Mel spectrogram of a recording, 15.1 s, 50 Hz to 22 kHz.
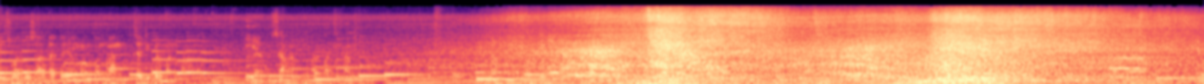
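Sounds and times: vehicles passing close by: 5.0s - 15.0s.

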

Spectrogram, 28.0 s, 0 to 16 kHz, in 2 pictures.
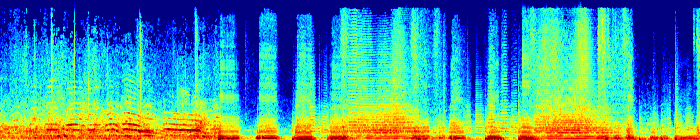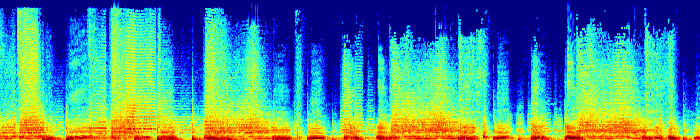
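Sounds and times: marching band brass playing: 3.8s - 28.0s
drum and cymbal hits: 5.8s - 26.1s, 26.8s - 28.0s.

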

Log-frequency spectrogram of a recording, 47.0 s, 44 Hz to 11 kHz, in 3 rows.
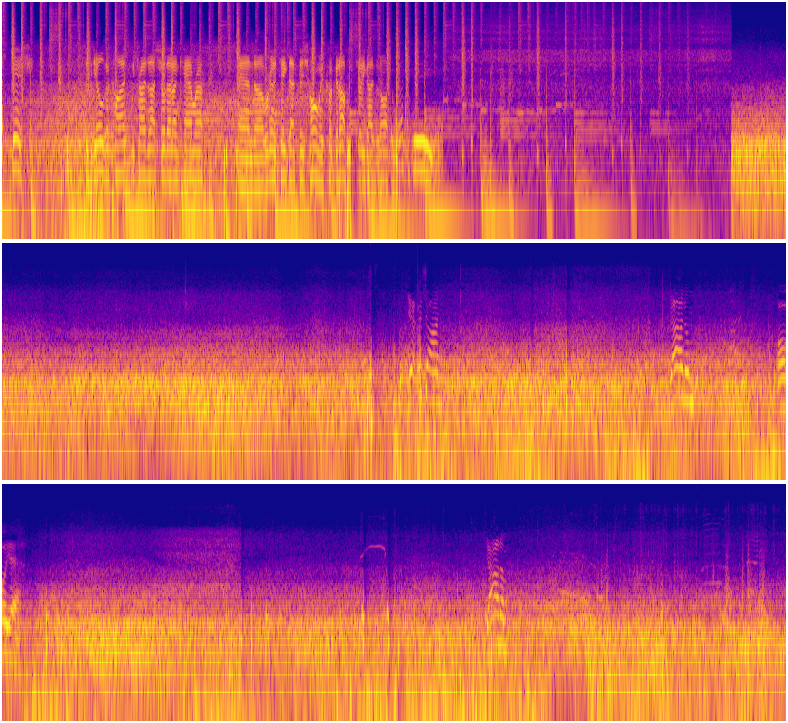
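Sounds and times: breaking surf: 0.0s - 7.9s, 32.0s - 47.0s
wind buffeting microphone: 0.0s - 8.8s, 14.6s - 47.0s.

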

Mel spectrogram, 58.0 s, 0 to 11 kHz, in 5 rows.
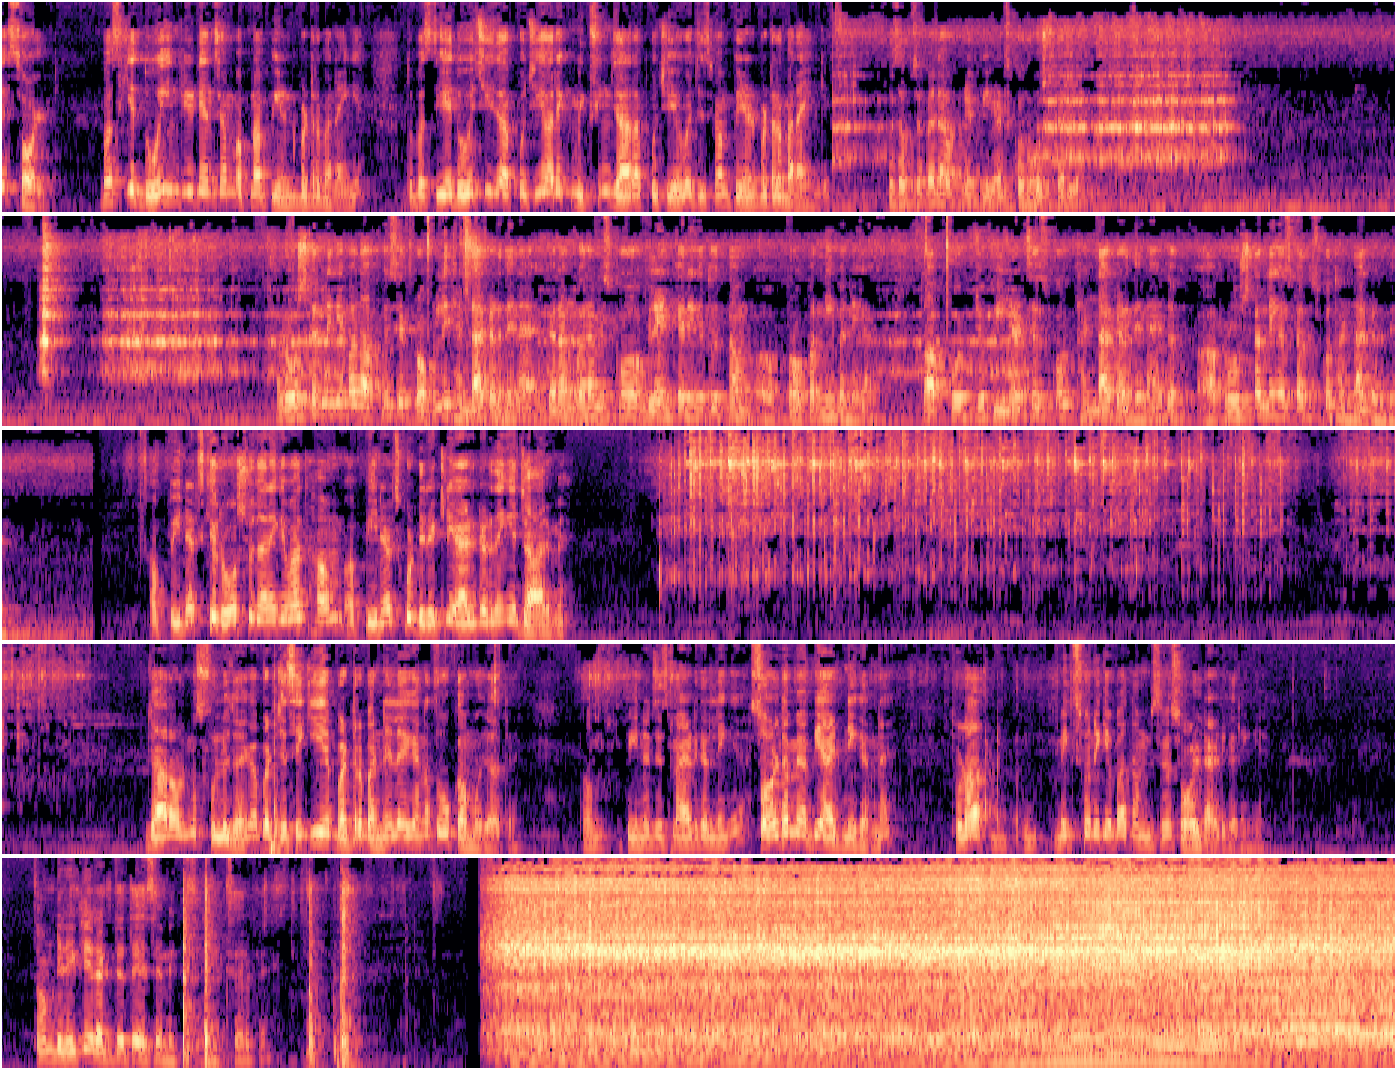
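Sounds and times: mixer grinder motor grinding: 6.9s - 23.1s, 28.7s - 35.6s, 50.4s - 58.0s
peanuts rattling into metal jar: 28.7s - 35.5s.

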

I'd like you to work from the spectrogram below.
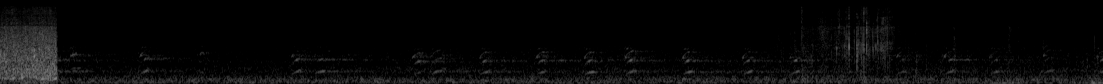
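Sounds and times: distant dog barking: 0.6s - 2.1s, 2.9s - 8.2s, 9.0s - 11.0s
brief rustle: 7.9s - 9.3s.

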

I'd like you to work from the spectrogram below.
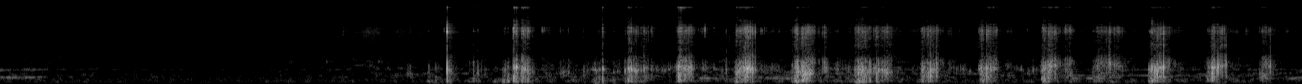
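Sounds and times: chewing crunches: 4.4s - 13.0s
crisp snack cracking: 4.4s - 13.0s.

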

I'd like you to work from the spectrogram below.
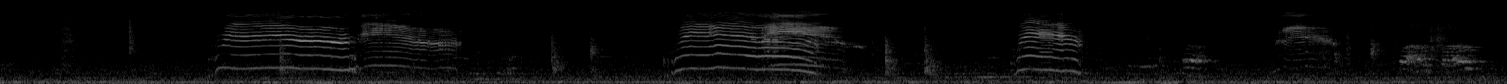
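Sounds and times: kitten meowing: 2.1s - 4.7s, 6.6s - 8.7s, 10.1s - 10.9s, 12.7s - 13.5s.

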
